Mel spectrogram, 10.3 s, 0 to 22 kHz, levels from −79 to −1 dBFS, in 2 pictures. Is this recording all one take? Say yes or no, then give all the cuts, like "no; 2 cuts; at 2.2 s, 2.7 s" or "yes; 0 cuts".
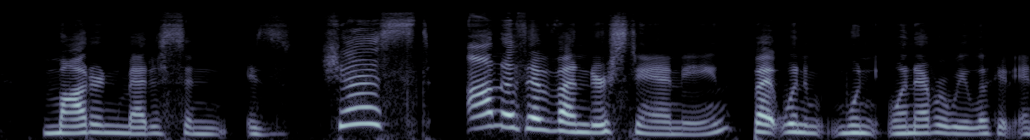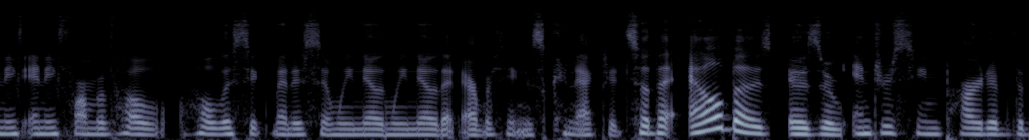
no; 7 cuts; at 2.2 s, 2.6 s, 3.7 s, 5.3 s, 7.1 s, 9.0 s, 9.4 s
